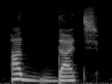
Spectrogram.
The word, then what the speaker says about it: отдать: So that's why т becomes д and you kind of pronounce double д.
